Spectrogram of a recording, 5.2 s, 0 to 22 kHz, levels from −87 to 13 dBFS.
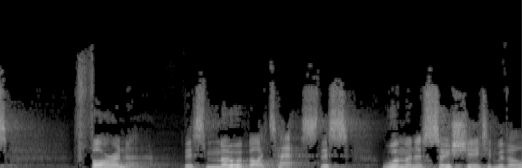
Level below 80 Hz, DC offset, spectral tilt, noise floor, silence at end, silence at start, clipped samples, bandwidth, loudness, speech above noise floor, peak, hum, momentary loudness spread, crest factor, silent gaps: -58 dBFS; under 0.1%; -3.5 dB/octave; -53 dBFS; 0 s; 0 s; under 0.1%; 15.5 kHz; -24 LUFS; 30 dB; -6 dBFS; none; 12 LU; 18 dB; none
